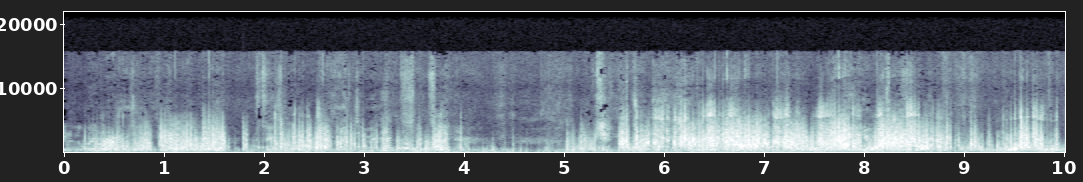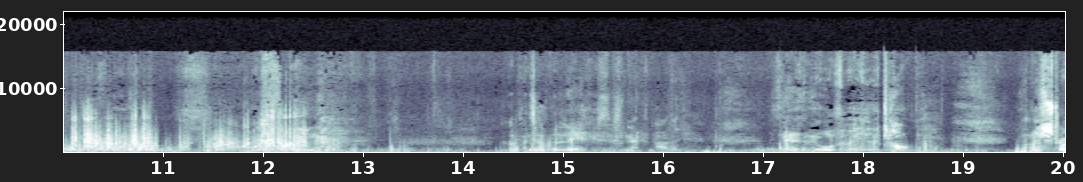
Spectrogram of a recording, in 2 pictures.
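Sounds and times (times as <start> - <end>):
wind on microphone: 0.0 - 20.0.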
